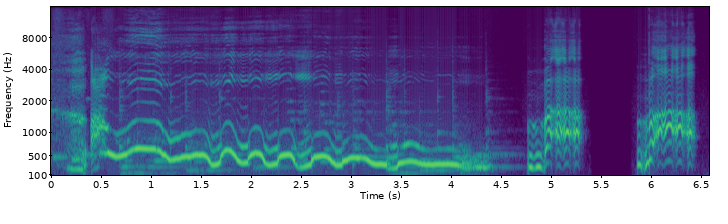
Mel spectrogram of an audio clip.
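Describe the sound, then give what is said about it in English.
A sheep bleats loudly: one long, wavering, quavering cry, then two short bleats after brief pauses. “Just then, the big bad wolf heard the bleating of sheep.”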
